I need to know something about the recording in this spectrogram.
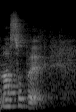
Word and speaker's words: Musselburgh: Musselburgh. I live near a place called Helensburgh, and it's spelt similar to Musselburgh, so let's call it Musselburgh.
